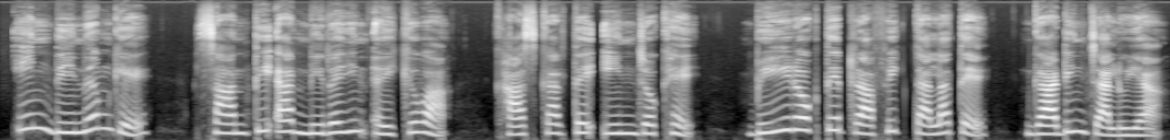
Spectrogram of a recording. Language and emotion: Santali, sad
